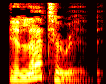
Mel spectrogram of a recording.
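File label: "elaterid", British English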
